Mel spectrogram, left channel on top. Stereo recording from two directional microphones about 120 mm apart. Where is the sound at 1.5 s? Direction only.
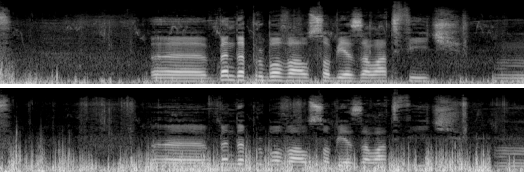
25° left (ahead or behind).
